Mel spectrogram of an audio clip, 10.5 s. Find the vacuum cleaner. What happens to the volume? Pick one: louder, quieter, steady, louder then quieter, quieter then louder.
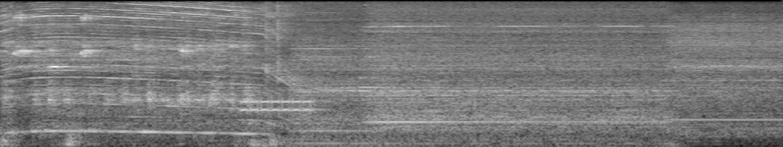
quieter.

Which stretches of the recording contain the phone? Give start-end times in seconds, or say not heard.
3.2-4.2.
